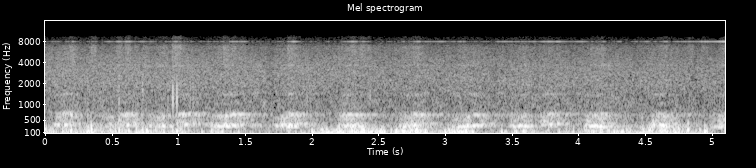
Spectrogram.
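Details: Wild howler monkey calling from the trees above the Sendero Las Pailas trail in Rincon de la Vieja National Park, Costa Rica, announcing his presence, recorded by cell phone; deep guttural roars pulse steadily about twice a second, rough and continuous.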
